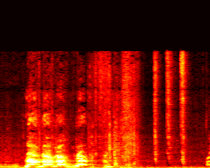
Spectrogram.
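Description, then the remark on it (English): A dog at a house's opened front door barks in a quick run of sharp, high yips and woofs, followed by a few short breathy bursts, fairly loud over a faint background hum. “She's here with this dog, looking extremely confused and disheveled, like as if she'd just been woken up out of bed.”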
